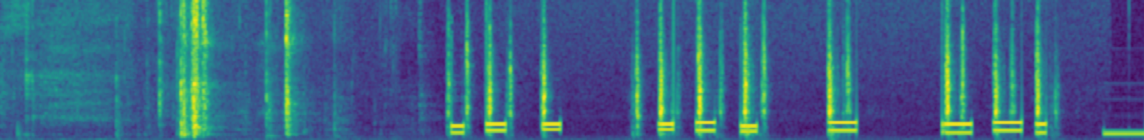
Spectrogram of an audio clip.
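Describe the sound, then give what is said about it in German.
Telephone keypad dialing tones: a rapid series of many short touch-tone beeps in uneven groups. Some handling noise comes before them, and a final multi-tone chime closes the sequence. “Dann warte mal, ich nehme mal kurz das Telefon,”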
